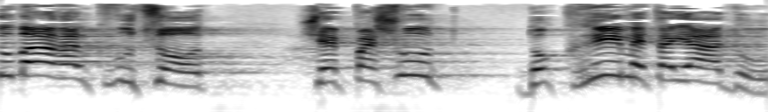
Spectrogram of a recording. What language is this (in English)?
Hebrew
